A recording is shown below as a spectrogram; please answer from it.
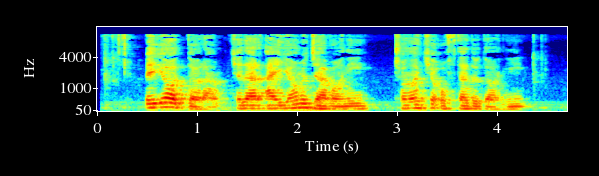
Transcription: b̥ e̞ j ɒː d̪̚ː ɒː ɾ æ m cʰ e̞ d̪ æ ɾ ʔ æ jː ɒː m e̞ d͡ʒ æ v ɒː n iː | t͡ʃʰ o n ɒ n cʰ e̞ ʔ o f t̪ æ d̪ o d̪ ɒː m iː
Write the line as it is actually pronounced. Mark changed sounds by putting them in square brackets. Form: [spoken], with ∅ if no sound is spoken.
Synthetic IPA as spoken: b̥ e̞ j ɒː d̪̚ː ɒː ɾ æ m cʰ e̞ d̪ æ ɾ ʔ æ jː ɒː m e̞ d͡ʒ æ v ɒː n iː | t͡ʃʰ o n ɒ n cʰ e̞ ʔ o f t̪ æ d̪ o d̪ ɒː [n] iː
